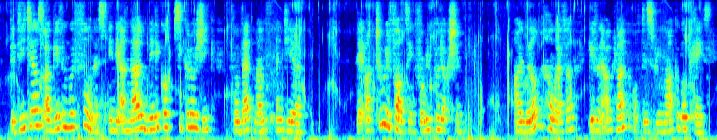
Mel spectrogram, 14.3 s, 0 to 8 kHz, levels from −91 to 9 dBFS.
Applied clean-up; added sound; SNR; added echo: none; Chewing, mastication; 17 dB; reverberation time 0.1 s.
